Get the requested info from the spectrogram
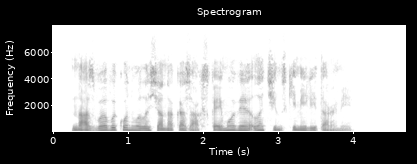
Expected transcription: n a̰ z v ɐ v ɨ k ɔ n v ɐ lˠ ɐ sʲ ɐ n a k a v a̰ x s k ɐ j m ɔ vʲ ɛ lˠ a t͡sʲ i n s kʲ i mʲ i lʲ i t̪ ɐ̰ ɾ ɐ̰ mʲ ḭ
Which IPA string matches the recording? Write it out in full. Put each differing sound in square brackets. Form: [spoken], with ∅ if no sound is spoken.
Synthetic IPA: n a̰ z v ɐ v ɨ k ɔ n v ɐ lˠ ɐ sʲ ɐ n [ɐ] k a [z] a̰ x s k ɐ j m ɔ vʲ ɛ lˠ a t͡sʲ i n s kʲ i mʲ i lʲ i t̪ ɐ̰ ɾ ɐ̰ mʲ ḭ

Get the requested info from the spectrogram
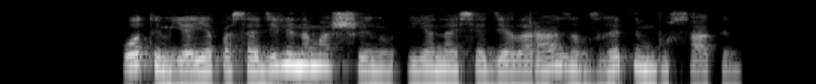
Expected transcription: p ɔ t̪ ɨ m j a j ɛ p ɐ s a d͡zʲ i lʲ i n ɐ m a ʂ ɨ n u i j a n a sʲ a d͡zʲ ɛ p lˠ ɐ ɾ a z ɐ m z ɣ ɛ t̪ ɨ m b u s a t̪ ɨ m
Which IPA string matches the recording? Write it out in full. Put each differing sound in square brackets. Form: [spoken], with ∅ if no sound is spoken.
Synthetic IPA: p ɔ t̪ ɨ m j a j ɛ p ɐ s a d͡zʲ i lʲ i n ɐ m a ʂ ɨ n u i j a n a sʲ a d͡zʲ ɛ [∅] lˠ ɐ ɾ a z ɐ m z ɣ ɛ t̪ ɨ m b u s a t̪ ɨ m

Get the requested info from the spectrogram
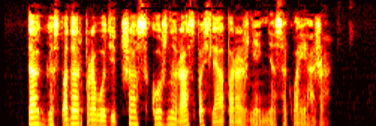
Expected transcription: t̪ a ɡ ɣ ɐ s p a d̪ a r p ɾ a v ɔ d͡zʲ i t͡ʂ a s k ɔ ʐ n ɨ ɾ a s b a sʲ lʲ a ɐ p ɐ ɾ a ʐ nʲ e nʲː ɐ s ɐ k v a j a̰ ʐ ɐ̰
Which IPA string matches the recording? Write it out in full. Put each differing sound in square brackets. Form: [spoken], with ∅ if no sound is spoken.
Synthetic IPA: t̪ a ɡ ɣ ɐ s p a d̪ a r p ɾ a v ɔ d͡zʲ i t͡ʂ a s k ɔ ʐ n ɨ ɾ a s [p] a sʲ lʲ a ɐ p ɐ ɾ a ʐ nʲ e nʲː ɐ s ɐ k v a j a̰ ʐ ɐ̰

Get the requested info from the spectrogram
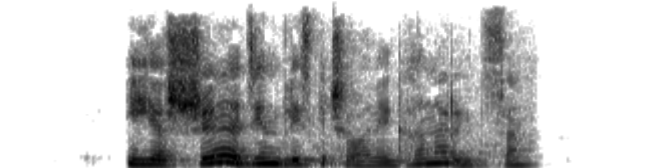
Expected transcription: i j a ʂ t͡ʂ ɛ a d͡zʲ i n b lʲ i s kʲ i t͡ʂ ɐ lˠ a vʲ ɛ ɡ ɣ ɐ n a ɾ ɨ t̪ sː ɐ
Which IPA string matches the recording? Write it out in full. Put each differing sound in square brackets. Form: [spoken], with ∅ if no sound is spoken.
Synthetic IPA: i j a ʂ t͡ʂ ɛ a d͡zʲ i n b lʲ i s kʲ i t͡ʂ ɐ lˠ a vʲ ɛ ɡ ɣ ɐ n a ɾ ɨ t̪ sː ɐ

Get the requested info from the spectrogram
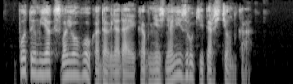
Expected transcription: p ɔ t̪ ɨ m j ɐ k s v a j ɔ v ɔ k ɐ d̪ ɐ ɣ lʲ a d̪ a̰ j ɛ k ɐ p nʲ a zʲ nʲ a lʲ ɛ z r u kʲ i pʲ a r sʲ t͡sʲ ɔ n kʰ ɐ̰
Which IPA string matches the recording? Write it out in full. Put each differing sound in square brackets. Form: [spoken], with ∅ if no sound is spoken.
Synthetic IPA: p ɔ t̪ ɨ m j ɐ k s v a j ɔ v ɔ k ɐ d̪ ɐ ɣ lʲ a d̪ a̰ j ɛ k ɐ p nʲ [ɛ] zʲ nʲ a lʲ [i] z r u kʲ i pʲ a r sʲ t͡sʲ ɔ n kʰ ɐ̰

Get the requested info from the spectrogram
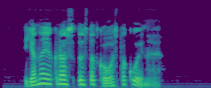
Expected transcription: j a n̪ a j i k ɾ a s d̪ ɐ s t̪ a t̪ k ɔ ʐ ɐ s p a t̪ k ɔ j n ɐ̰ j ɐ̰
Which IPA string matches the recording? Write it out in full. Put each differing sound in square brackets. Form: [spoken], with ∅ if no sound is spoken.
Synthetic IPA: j a n̪ a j [a] k ɾ a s d̪ ɐ s t̪ a t̪ k ɔ [v] ɐ s p a [∅] k ɔ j n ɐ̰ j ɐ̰

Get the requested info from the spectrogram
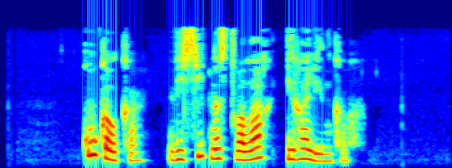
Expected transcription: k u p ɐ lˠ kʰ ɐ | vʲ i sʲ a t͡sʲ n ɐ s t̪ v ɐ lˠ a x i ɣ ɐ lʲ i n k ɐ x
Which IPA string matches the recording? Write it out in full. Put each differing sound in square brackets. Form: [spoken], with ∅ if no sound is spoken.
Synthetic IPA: k u [k] ɐ lˠ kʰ ɐ | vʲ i sʲ [i] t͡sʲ n ɐ s t̪ v [a] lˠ a x i ɣ [a] lʲ i n k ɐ x

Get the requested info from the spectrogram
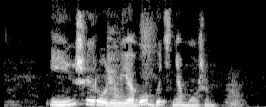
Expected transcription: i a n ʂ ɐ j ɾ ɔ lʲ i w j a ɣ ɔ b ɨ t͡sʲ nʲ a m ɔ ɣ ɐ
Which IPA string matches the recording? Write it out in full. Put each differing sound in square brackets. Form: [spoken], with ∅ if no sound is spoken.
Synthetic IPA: i [i] n ʂ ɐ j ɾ ɔ lʲ i w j a ɣ ɔ b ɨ t͡sʲ nʲ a m ɔ [ʐ] ɐ

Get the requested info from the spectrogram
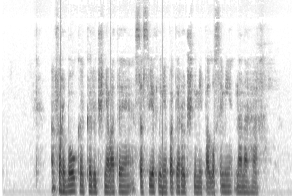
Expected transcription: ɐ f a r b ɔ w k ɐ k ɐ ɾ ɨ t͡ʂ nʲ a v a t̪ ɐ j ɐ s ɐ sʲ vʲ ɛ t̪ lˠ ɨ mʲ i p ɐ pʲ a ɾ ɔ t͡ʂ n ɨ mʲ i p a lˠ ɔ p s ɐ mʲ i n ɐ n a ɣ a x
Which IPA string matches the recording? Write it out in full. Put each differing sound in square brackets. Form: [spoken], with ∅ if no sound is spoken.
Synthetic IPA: ɐ f a r b ɔ w k ɐ k ɐ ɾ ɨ t͡ʂ nʲ a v a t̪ ɐ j ɐ s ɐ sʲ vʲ ɛ t̪ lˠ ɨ mʲ i p ɐ pʲ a ɾ ɔ t͡ʂ n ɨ mʲ i p a lˠ ɔ [∅] s ɐ mʲ i n ɐ n a ɣ a x

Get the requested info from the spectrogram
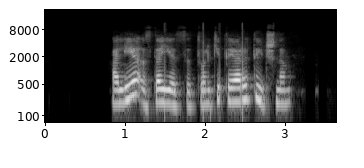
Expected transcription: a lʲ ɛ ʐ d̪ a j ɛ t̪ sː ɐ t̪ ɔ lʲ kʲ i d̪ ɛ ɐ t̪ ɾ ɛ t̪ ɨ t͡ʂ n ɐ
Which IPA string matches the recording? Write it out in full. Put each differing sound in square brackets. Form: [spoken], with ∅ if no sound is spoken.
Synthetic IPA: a lʲ ɛ [z] d̪ a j ɛ t̪ sː ɐ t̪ ɔ lʲ kʲ i [t̪] ɛ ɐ [∅] ɾ ɛ t̪ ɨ t͡ʂ n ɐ

